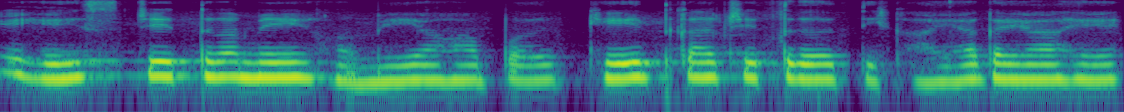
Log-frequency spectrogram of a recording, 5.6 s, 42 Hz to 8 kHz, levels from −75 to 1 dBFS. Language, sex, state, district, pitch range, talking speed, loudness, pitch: Hindi, male, Maharashtra, Gondia, 190-215 Hz, 130 wpm, -15 LUFS, 200 Hz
